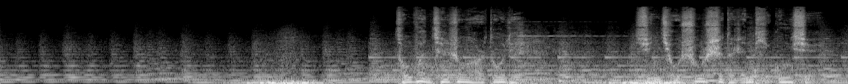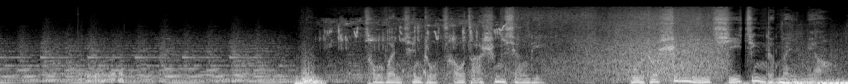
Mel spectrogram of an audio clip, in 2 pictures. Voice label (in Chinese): 男 广告 无线蓝牙耳机; 英菲克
